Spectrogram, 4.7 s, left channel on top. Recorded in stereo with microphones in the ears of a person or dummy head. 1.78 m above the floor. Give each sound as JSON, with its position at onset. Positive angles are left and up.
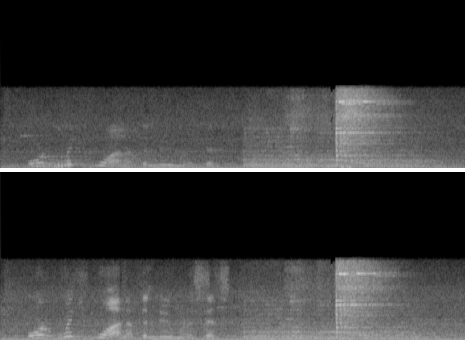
{"t": 0.3, "sound": "a woman speaking", "side_deg": -60, "distance_m": 1.2}
{"t": 2.4, "sound": "cutlery clinking", "side_deg": -5, "distance_m": 3.5}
